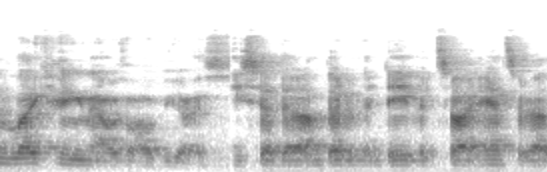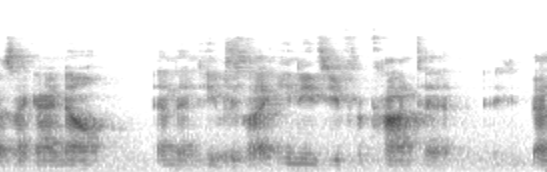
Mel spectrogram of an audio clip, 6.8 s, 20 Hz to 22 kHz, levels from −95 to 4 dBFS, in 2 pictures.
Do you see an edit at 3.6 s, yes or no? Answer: no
